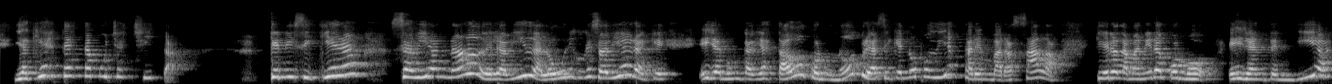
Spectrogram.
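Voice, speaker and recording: Moderately paced speech from a woman, with very wide pitch swings. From Chile, Temuco area. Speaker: women's ministry speaker. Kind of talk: bible study talk.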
